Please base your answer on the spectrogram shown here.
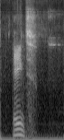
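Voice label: "eend", Dutch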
